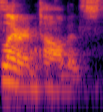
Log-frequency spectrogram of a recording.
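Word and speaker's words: Larrin Thomas: like that goes but laran it's lair in thomas right yeah i said it right this time darren thompson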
